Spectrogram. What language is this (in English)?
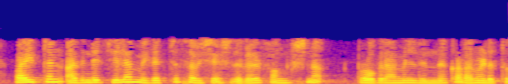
Malayalam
